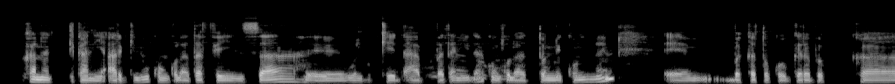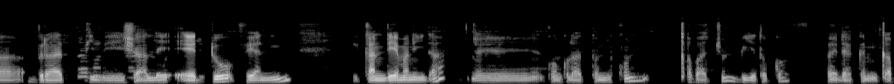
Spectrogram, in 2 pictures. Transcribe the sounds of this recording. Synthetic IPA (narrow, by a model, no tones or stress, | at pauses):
kɐnɐt̪ːɪ̥kɐnɐ̰ɾɡɪnʊkɔŋkɔlaːt̪afeɪnsaː | wɐlbʊkːe̞ːᶑaːbːɐt̪ɐniːᶑɐkɔŋkɔlaːt̪ːɔnːɪkʊnːɛn | bɐkːɐt̪ɔkːɔɡɐɾɐbɐkʰːɐbɪɾaːt̪ːɪmeːʃaːleːʔɛd̪ːoːfɛʔɐniːn | kɐnd̪e̞ːmɐniːᶑɐ | kɔŋkɔlaːt̪ːɔnːɪkʊn | kʼɐbaːt͡ʃːuːnbɪjːɐt̪ɔkːoːf | fɐd̪ɐːkːɐmiːkʼɐb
